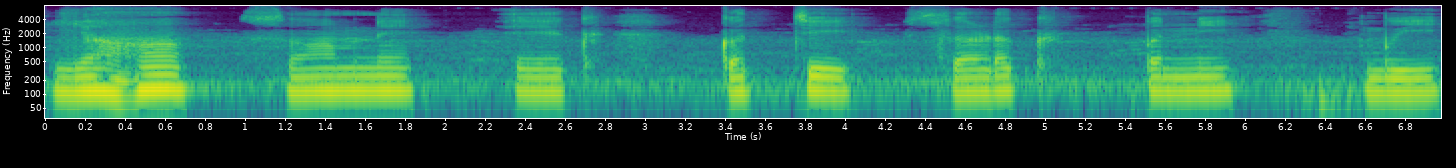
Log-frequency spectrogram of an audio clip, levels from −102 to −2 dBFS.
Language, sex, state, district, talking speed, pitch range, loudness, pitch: Hindi, male, Rajasthan, Bikaner, 70 wpm, 115-145 Hz, -19 LUFS, 120 Hz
